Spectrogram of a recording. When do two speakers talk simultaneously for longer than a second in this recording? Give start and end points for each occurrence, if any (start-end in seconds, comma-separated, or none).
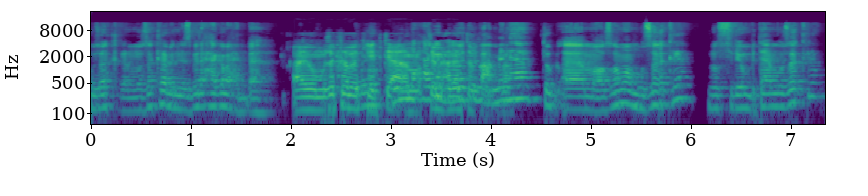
2.6-4.3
